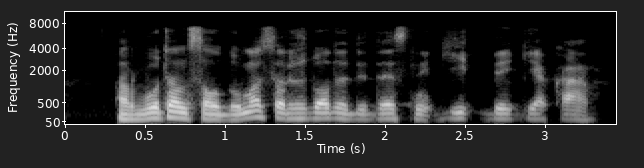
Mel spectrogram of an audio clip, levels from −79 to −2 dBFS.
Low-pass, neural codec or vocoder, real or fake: 7.2 kHz; codec, 16 kHz, 2 kbps, FreqCodec, larger model; fake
